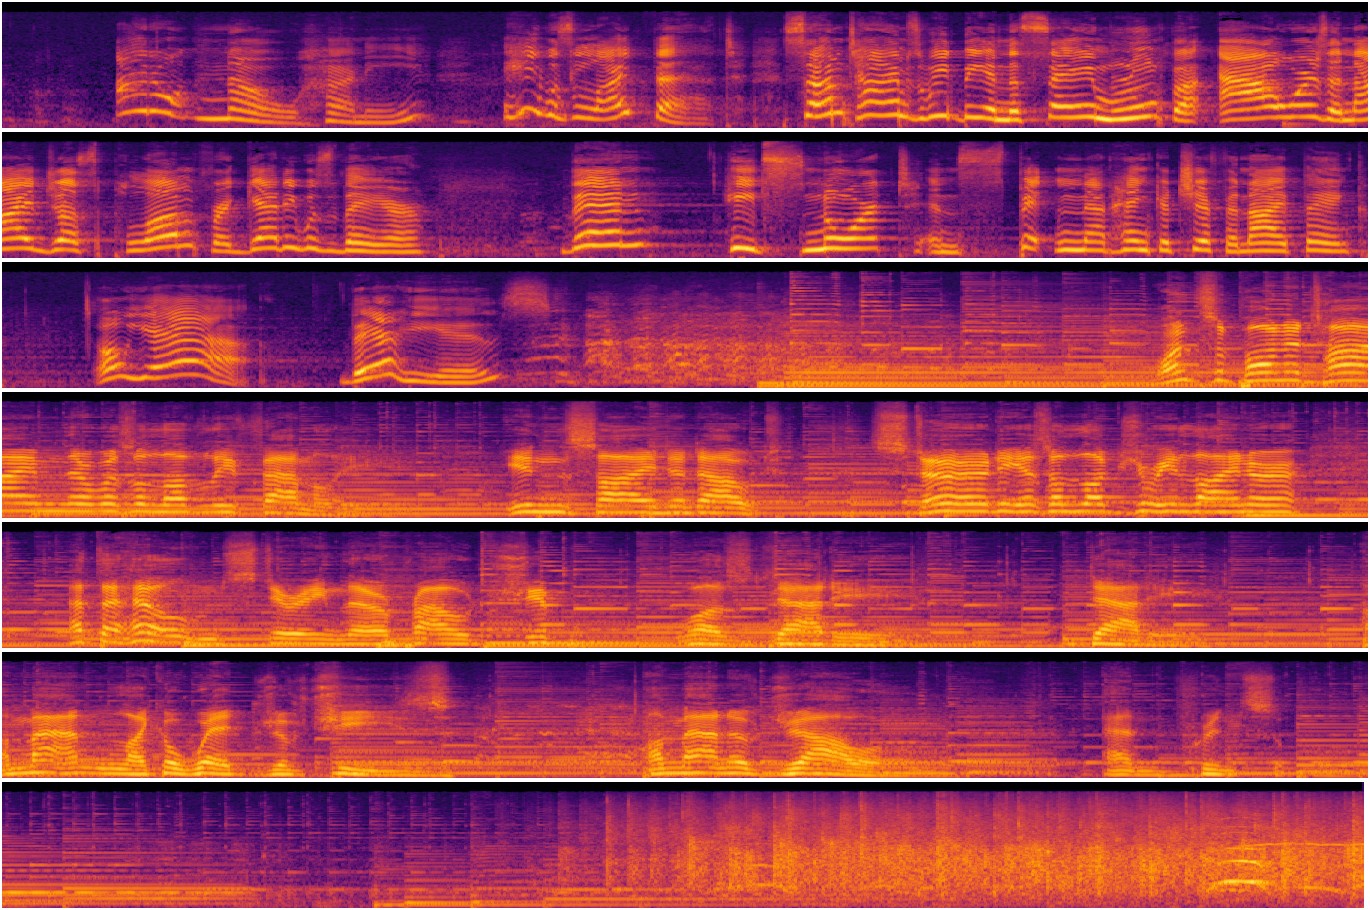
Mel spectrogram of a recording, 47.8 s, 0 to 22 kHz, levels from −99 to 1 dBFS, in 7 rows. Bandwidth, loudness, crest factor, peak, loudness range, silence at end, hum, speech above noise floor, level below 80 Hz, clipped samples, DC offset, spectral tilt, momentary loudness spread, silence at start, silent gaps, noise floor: 16 kHz; -15 LUFS; 16 dB; 0 dBFS; 9 LU; 0 s; none; 39 dB; -40 dBFS; under 0.1%; under 0.1%; -5 dB/octave; 16 LU; 0.55 s; none; -54 dBFS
